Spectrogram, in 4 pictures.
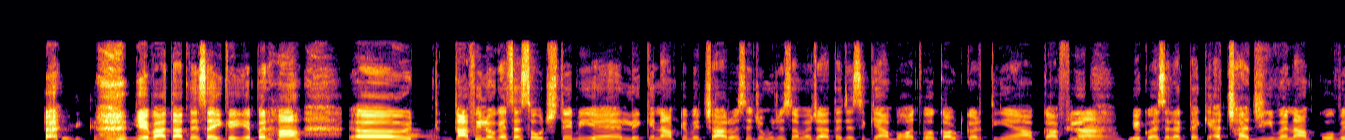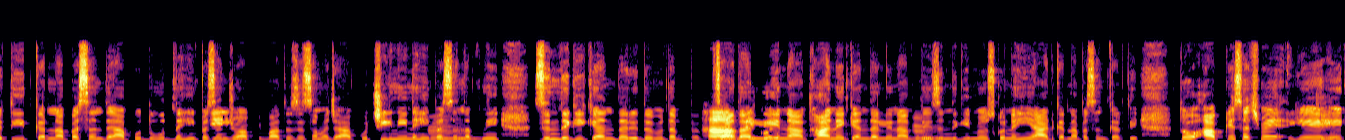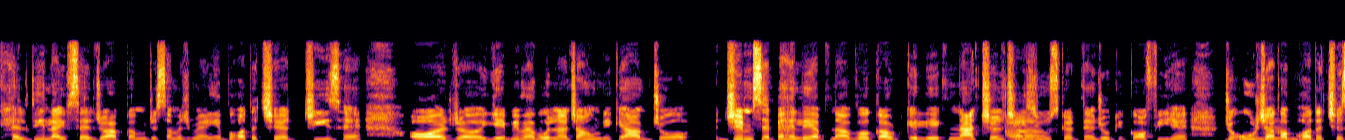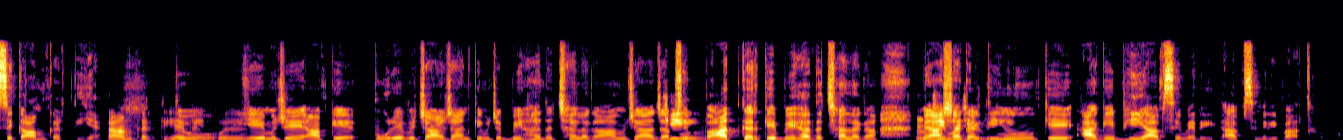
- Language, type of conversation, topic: Hindi, podcast, चाय या कॉफी आपके हिसाब से आपकी ऊर्जा पर कैसे असर डालती है?
- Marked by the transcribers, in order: chuckle; in English: "वर्कआउट"; in English: "ऐड"; in English: "हेल्थी लाइफ़स्टाइल"; in English: "वर्कआउट"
